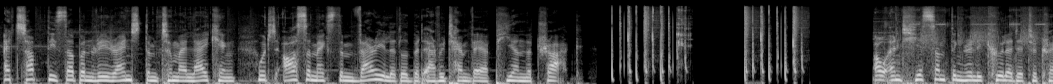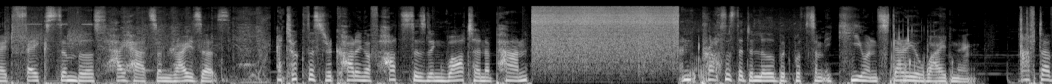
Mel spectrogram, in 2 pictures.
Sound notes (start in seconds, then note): 6.1 upbeat music; 15.8 hissing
